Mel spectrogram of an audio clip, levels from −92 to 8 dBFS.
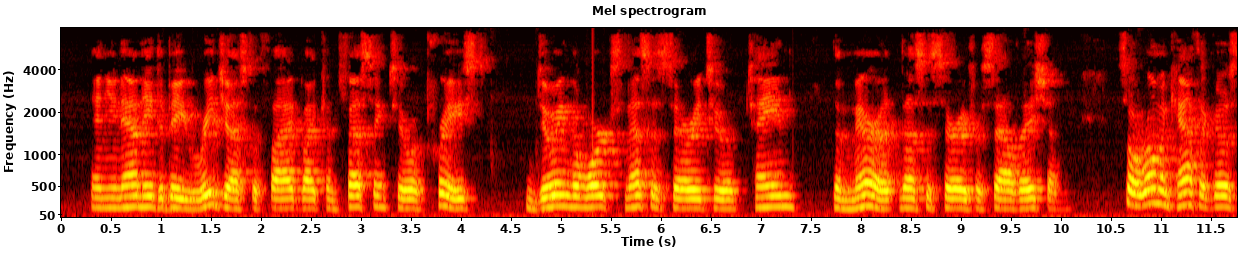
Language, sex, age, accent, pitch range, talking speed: English, male, 50-69, American, 150-175 Hz, 145 wpm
